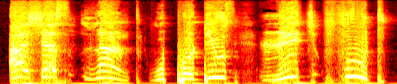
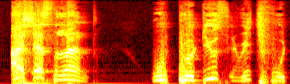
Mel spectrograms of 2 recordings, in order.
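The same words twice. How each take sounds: First: Very slow, high, loud declaration; stretched-out, ringing preacher's emphasis; drawn-out proclamation. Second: Said in the usual way. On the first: Real, not acted. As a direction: proclaim each word slowly, voice raised high and loud. Verse repeated with drawn-out relish.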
